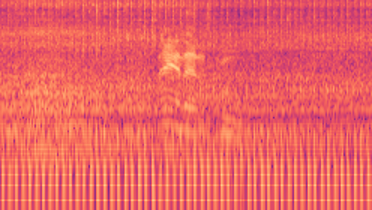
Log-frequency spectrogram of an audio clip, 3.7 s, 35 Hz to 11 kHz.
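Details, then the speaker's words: 1970s AMF 1414 barn-find garden tractor with the fuel filter removed, choke off: steady, even single-cylinder thumping at fast idle with no misses. The earlier problem is blamed on that filter, and it now runs cleanly and throttles up fine. "So, I think that fuel uh fuel filter was our issue. I took that out and now it's running good with the choke off."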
